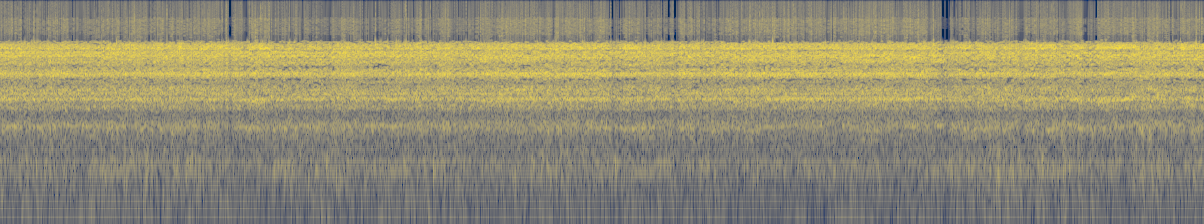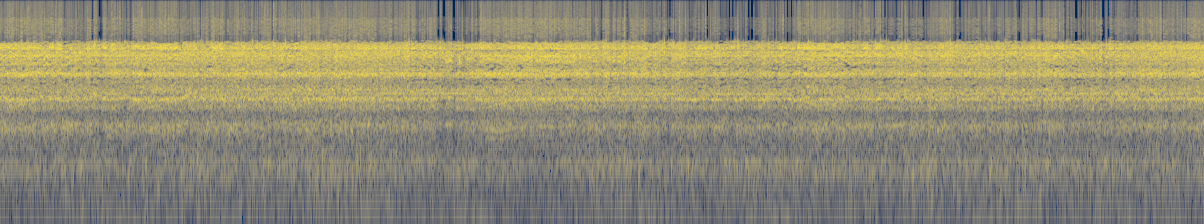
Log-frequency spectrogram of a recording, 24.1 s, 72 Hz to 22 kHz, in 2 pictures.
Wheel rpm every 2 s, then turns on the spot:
230, 230, 230, 220, 230, 220, 230, 230, 230, 230, 230, 230.
none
